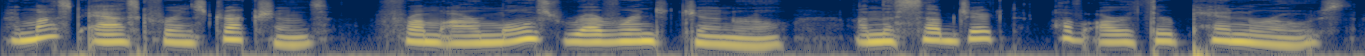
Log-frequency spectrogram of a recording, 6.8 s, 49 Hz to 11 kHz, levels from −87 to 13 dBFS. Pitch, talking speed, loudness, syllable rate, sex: 200 Hz, 140 wpm, -16 LUFS, 4.4 syllables/s, female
